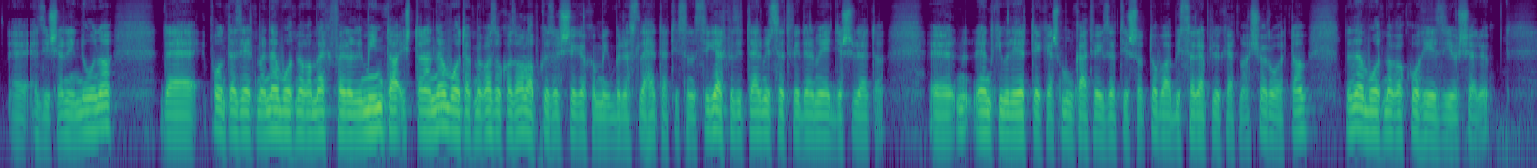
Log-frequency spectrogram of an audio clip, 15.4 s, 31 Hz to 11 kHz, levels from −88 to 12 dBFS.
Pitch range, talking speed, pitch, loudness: 100-115 Hz, 185 wpm, 110 Hz, -25 LUFS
